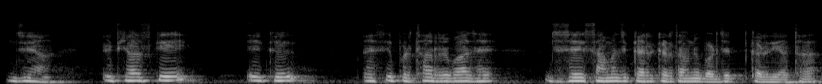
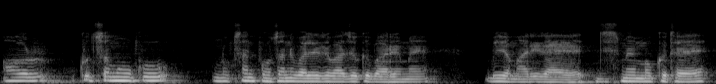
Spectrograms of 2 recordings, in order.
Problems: low volume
